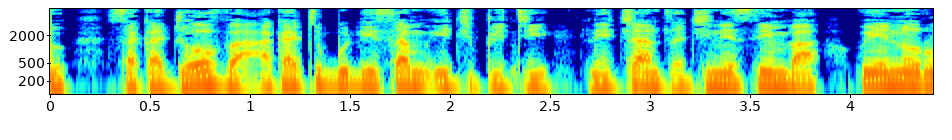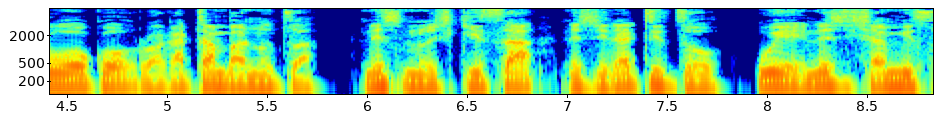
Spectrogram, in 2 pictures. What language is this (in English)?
Shona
